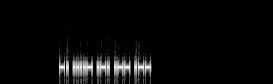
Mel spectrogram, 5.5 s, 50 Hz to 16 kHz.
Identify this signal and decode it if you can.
Morse code, heard as a keyed tone, about 36 wpm, 700 Hz. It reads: N4RWW
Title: USA Call Signs - 5 Characters - Repeated 2x - 35wpm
